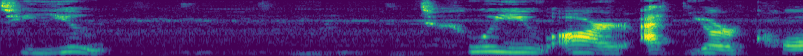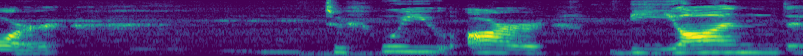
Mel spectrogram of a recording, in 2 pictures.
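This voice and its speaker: With music in the background, a woman speaks at a very slow pace with long, frequent pauses, using a medium pitch and ordinary pitch variation. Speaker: spiritual commentator. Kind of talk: casual spiritual musing to camera. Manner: halting, stammering, stop-start.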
